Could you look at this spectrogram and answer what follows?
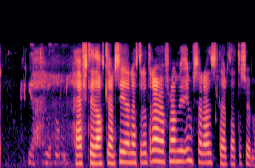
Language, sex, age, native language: Icelandic, female, 30-39, Icelandic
